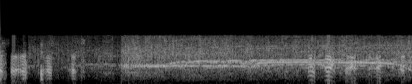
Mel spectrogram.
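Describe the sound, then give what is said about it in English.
An audience applauds a guest on a show in a dense, steady wash of clapping that swells after the first second and holds for several seconds, with a few faint voices and cheers mixed in. “That applause is for for both of us.”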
